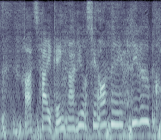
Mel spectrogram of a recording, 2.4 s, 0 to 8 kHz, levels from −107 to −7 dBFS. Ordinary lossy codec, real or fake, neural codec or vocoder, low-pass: none; fake; codec, 16 kHz, 1 kbps, FunCodec, trained on Chinese and English, 50 frames a second; none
